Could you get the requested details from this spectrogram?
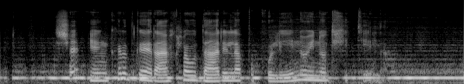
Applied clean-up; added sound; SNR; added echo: neural mask model RNNoise.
